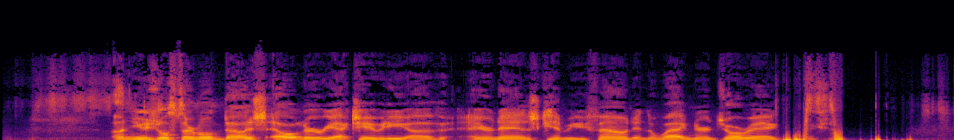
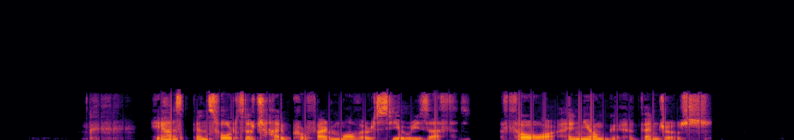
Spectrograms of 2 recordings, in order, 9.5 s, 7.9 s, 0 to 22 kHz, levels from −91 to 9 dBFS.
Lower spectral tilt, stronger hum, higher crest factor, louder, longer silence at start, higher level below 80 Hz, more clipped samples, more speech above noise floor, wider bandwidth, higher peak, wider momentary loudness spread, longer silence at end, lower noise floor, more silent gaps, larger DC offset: first, -5 dB/octave vs -3.5 dB/octave; neither; second, 14 dB vs 20 dB; first, -16 LUFS vs -21 LUFS; second, 0.5 s vs 0.9 s; first, -38 dBFS vs -50 dBFS; neither; about the same, 22 dB vs 24 dB; first, 14 kHz vs 8.2 kHz; about the same, -2 dBFS vs -2 dBFS; first, 21 LU vs 15 LU; second, 0.1 s vs 0.85 s; second, -38 dBFS vs -45 dBFS; second, none vs 4.71-4.99 s; neither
